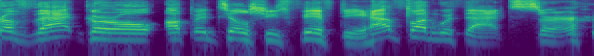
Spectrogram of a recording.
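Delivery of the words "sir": normal talking voice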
